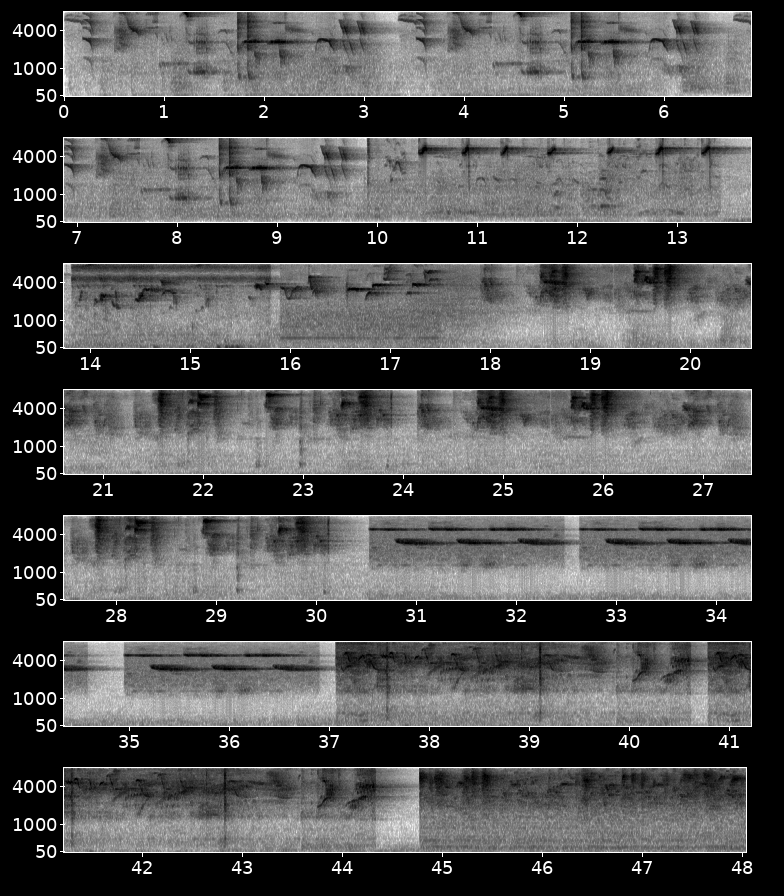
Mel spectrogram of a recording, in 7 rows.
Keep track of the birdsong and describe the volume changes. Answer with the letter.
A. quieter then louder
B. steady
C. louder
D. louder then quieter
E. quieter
B.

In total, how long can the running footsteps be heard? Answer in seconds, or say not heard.
not heard.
